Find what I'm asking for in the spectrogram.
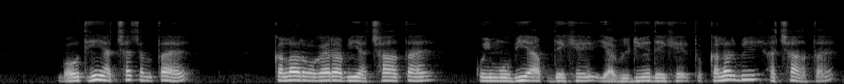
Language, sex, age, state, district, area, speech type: Urdu, male, 30-45, Bihar, East Champaran, rural, spontaneous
